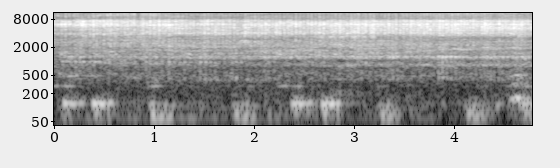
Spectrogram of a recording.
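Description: Homemade RC truck's drive motor and gears running as it drives over rough concrete, a steady whine with rattling from the chassis and irregular low thumps.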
